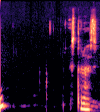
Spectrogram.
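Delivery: slow, breathy whisper. Real, not acted. Sewing teacher whispering slowly while joining the edges. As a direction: murmur it slowly to yourself. Working close, muttering aside.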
